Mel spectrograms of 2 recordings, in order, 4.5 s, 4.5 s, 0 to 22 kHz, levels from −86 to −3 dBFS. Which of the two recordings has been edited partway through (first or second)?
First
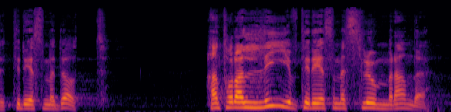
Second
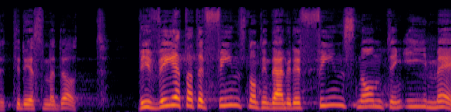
second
